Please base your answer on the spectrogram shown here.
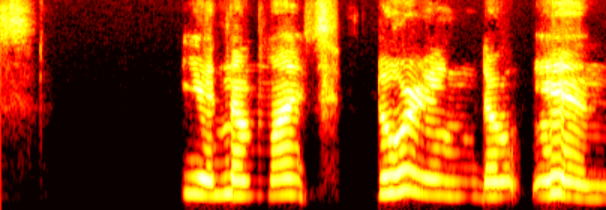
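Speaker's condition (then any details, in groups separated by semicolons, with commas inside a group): Cerebral palsy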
